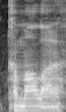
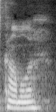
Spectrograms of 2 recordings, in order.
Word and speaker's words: Kamala: I didn't like um Kamala uh that's not how you pronounce her name it's Kamala Oh I thought thought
